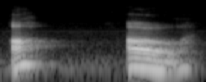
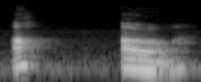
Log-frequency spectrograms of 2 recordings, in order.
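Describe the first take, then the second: No difference in how they are said.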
